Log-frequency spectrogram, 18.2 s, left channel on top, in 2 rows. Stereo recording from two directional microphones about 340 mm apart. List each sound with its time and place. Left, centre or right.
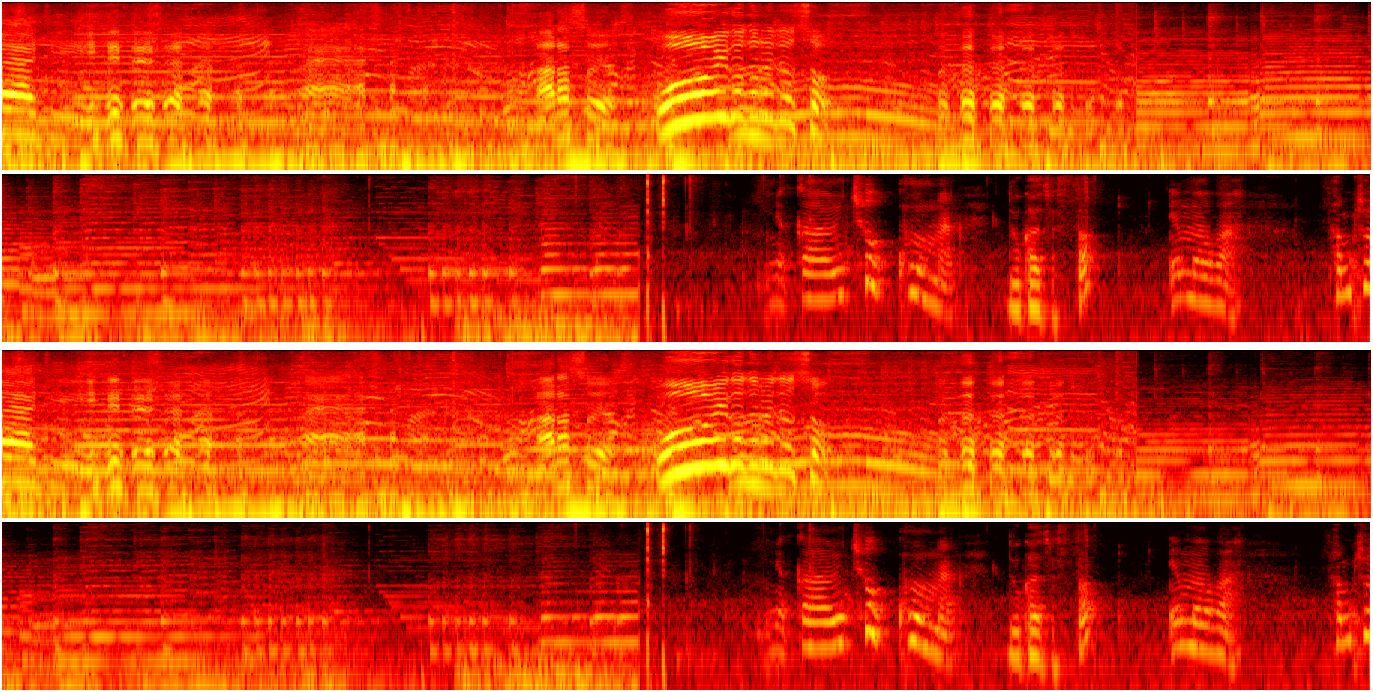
0.0 s music: centre
7.6 s music: left
12.2 s music: centre
13.4 s a sound: centre
14.3 s a sound: centre
16.9 s a woman's voice: centre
